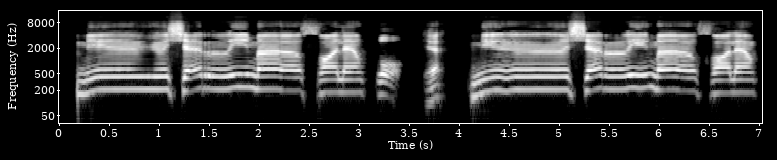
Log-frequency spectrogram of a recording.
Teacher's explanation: Nah, oleh karena ro-nya kasroh, maka dia dibaca tarkik. Maka dia dibaca tipis.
